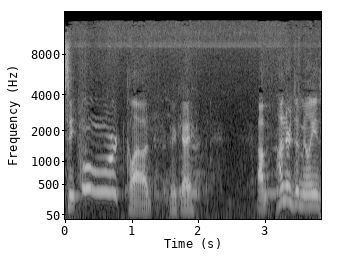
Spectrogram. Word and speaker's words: Oort: Okay, that the double O in Dutch, you actually have to pronounce by inhaling, right? So go Oort, Oort.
